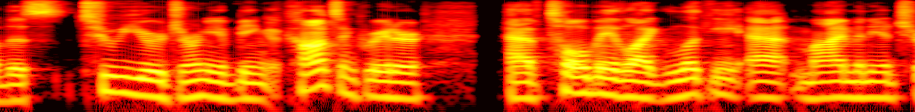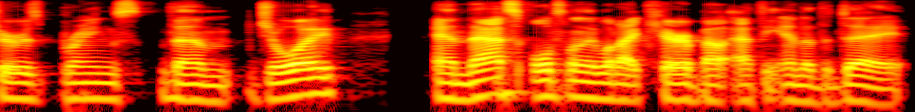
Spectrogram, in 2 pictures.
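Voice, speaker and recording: A young man chatting casually as a podcast guest, animated and rambling, full of fillers and restarts. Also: mid-range voice, gravelly, dull audio. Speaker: podcast guest, miniature painter. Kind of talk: casual conversational interview.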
